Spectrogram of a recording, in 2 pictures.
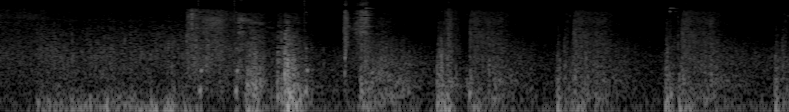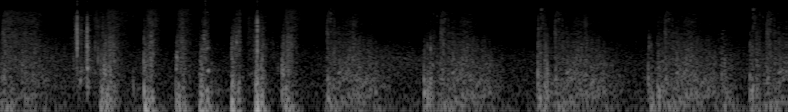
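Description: Footsteps run quickly over grass and a road.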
